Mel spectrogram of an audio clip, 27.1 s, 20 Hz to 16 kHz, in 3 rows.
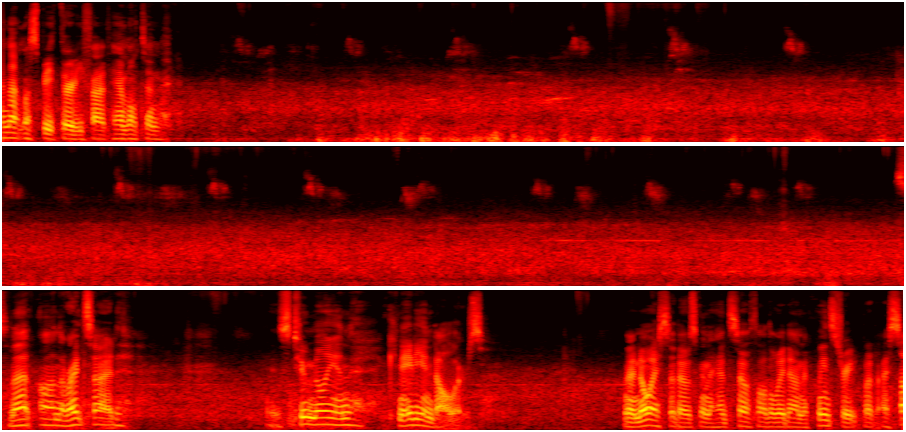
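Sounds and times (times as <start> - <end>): city street hum: 0.0 - 27.0
small bird chirping: 2.2 - 7.1.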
